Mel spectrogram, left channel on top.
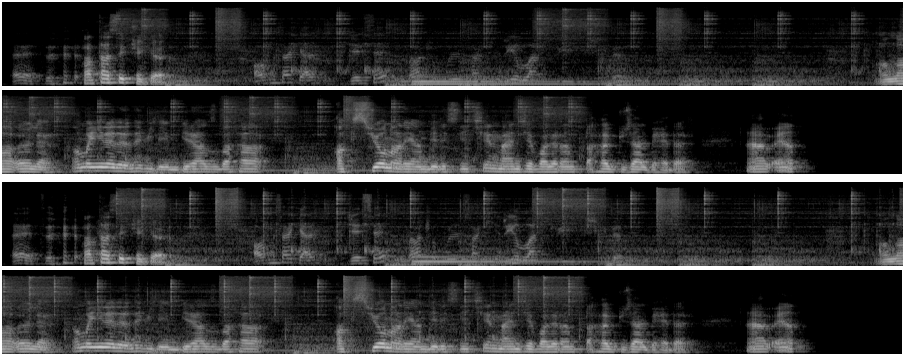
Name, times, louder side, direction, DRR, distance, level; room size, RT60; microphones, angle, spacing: voice 1, 0.1-1.2 1.8-3.2 3.4-6.2, right 3 dB, 75° right, 2.1 m, -42 dB
voice 2, 0.8-1.7 8.7-11.7 12.3-15.9 16.5-16.9, equal, 10° left, 1.0 m, -26 dB
sound 1, 1.1-14.8, right 3 dB, 30° right, 3.4 m, -38 dB
Bass guitar, 4.1-8.6 9.0-10.3, equal, 15° right, 1.7 m, -42 dB
sound 2, 4.2-14.3, equal, 50° right, 6.1 m, -50 dB
14.0 x 12.5 x 3.9 m
head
